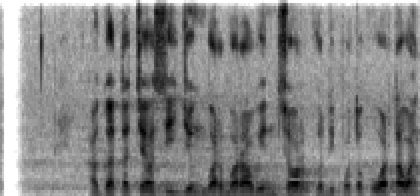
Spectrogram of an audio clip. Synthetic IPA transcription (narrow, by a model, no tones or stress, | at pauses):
ʔaɡat̪at͡ʃɛlsid͡ʒɨŋbarbaɾawinsɔrkɨrdipɔt̪ɔkuwart̪awan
